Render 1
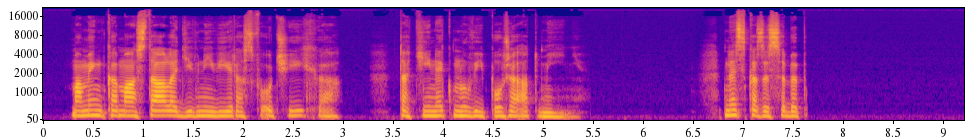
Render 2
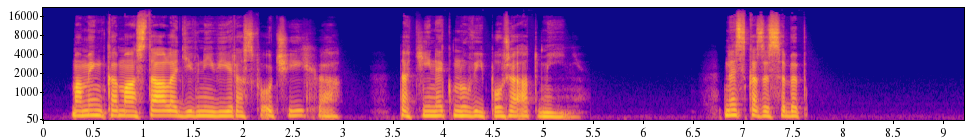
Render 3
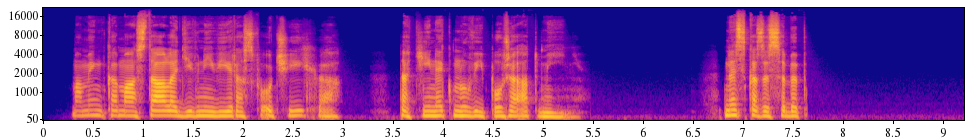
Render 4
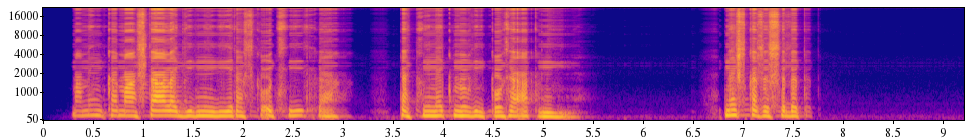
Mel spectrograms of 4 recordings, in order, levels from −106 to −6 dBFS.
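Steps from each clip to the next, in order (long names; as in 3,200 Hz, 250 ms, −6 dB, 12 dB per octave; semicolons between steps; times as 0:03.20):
low-pass that shuts in the quiet parts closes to 500 Hz, open at −20 dBFS; level +2 dB
fade in at the beginning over 1.26 s; level +1 dB
samples in bit-reversed order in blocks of 16 samples; single-tap delay 138 ms −22 dB; level −1 dB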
